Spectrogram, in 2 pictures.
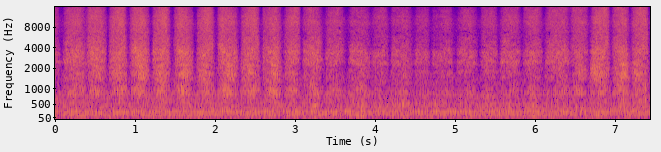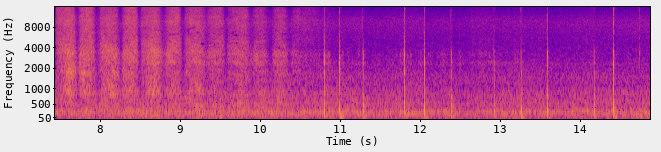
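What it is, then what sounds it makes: Hardcover book being scratched. Fingertips and nails scratch the cover of a closed, solid hardcover book lying flat on a table, making rapid, rhythmic bright rubbing strokes at about four per second for roughly ten seconds. The scratching then softens into a quieter hiss, broken by sharp, separate high clicks from the nails on the cover.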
